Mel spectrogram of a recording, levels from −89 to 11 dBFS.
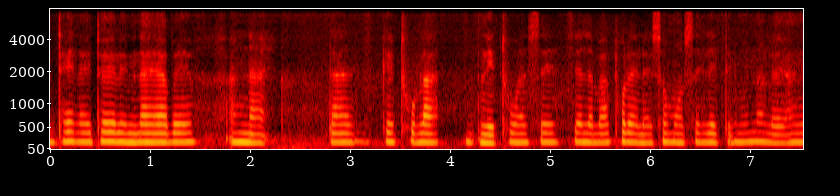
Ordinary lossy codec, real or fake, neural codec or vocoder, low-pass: Opus, 64 kbps; fake; codec, 16 kHz in and 24 kHz out, 0.9 kbps, LongCat-Audio-Codec, fine tuned four codebook decoder; 7.2 kHz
